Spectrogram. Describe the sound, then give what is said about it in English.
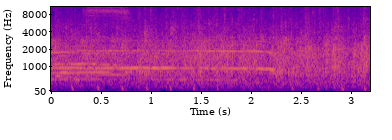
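Loud, sustained applause from an audience, a dense wash of clapping with some sharper individual claps and faint cheering tones on top, steady throughout with no talking. “So let's have a big round of applause for all of our incredible new voices.”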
